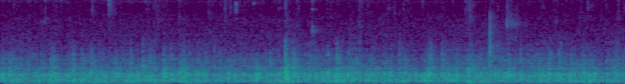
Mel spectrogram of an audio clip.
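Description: Split wood logs burning in a fireplace: a steady low rumble of the flames with scattered small crackles and pops, one a little louder about three and a half seconds in.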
